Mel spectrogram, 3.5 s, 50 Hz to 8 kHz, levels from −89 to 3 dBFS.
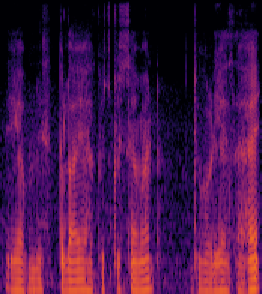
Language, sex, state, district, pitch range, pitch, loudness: Hindi, male, Chhattisgarh, Balrampur, 95-100 Hz, 95 Hz, -32 LUFS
